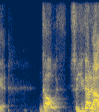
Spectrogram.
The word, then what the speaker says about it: Gawith: Gawith.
